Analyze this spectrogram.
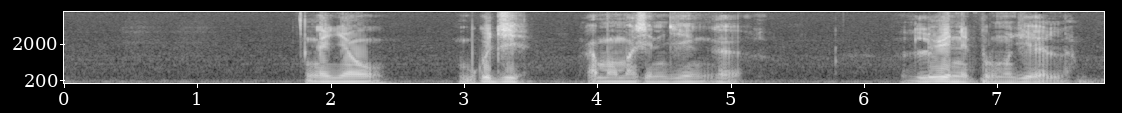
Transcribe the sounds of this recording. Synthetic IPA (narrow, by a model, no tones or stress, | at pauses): ŋəɲowbukud͡ʒika̰mamasind͡ʒiŋɡə | luwinit̪̚purmud͡ʒə̰l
